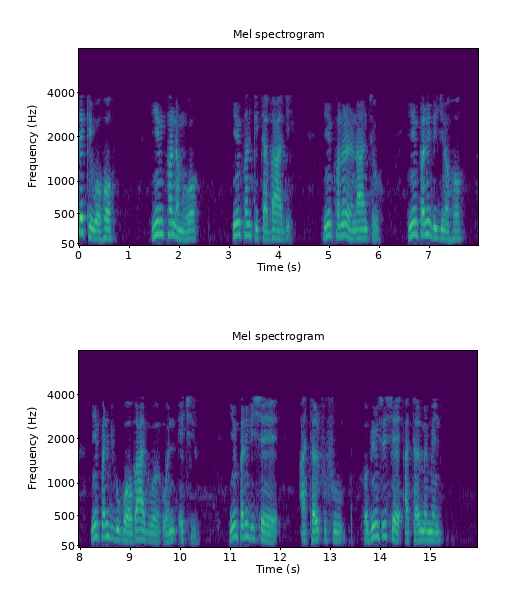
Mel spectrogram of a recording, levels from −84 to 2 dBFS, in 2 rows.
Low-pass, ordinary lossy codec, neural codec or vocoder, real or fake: 7.2 kHz; AAC, 16 kbps; none; real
